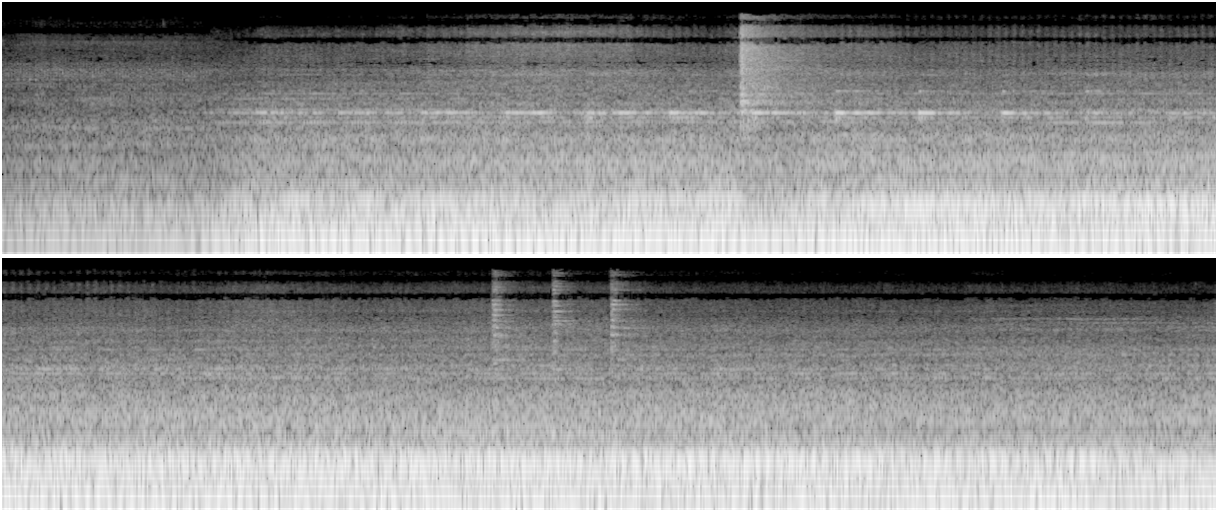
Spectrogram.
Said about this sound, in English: So it is train related, and I can see a train off in the distance already.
